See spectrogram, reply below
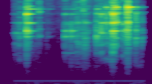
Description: metal handling pieces

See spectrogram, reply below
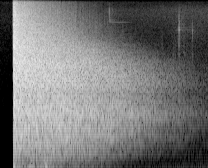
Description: gun clapping pop gun

